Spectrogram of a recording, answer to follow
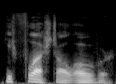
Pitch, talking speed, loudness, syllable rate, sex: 100 Hz, 205 wpm, -16 LUFS, 5.7 syllables/s, male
